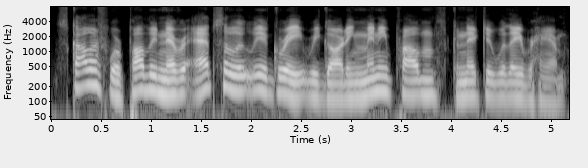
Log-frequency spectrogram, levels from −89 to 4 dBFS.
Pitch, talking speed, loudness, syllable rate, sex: 135 Hz, 140 wpm, -18 LUFS, 5.7 syllables/s, male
